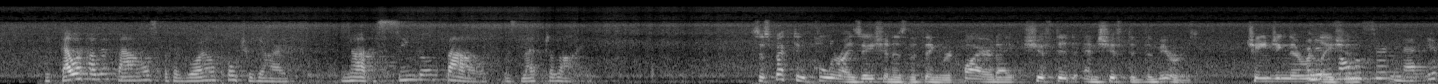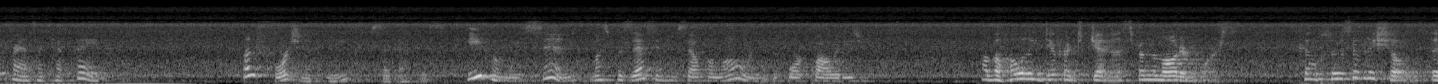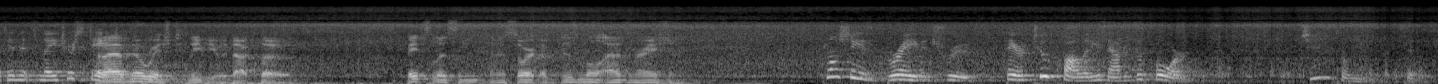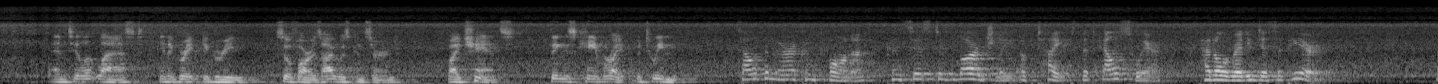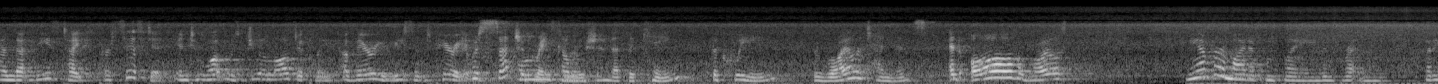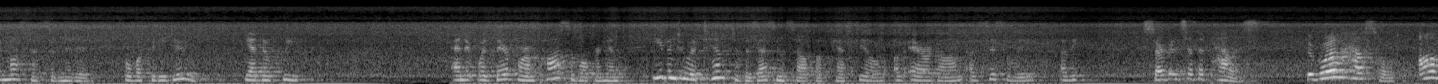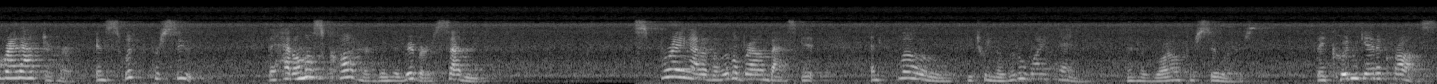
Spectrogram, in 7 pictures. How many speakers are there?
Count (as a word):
six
